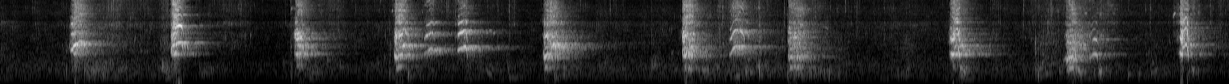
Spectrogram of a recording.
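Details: Three-month-old puppy, excited about the ball and the water while swimming under supervision, gives sharp high yipping barks, some doubled, in uneven bursts about every second over a quiet background.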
